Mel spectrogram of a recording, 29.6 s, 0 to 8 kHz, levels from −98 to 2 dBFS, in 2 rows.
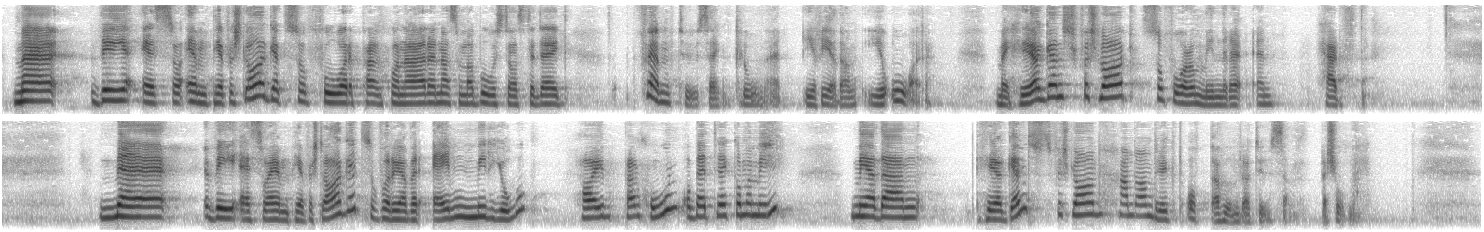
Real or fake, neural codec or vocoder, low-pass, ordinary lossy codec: fake; codec, 16 kHz, 1.1 kbps, Voila-Tokenizer; none; none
